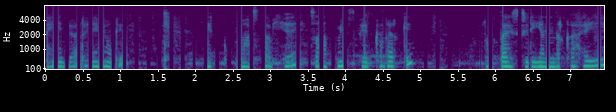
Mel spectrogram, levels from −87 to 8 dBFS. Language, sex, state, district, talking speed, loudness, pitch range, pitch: Hindi, female, Chhattisgarh, Bilaspur, 120 wpm, -37 LUFS, 205-255 Hz, 215 Hz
